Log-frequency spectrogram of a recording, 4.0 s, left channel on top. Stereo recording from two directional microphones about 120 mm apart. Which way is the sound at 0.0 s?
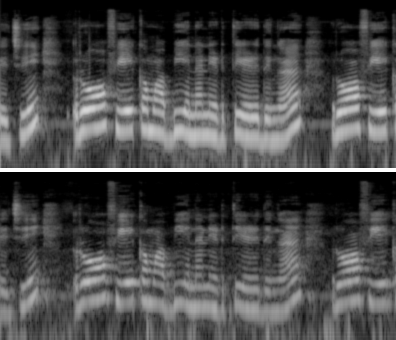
50° left (ahead or behind).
